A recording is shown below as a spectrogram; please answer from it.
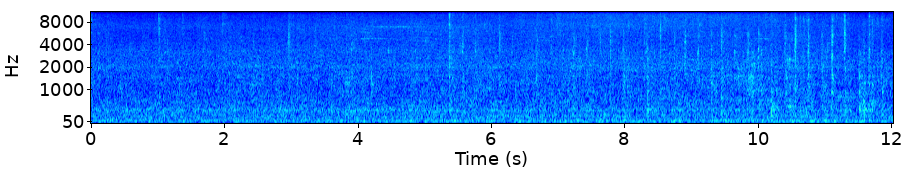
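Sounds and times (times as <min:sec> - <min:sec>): escalator rumbling: 0:03.0 - 0:12.0.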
